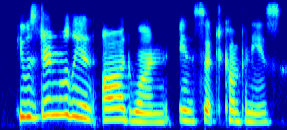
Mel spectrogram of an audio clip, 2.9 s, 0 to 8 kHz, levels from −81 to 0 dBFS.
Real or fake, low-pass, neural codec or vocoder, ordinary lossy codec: fake; 7.2 kHz; codec, 24 kHz, 1.2 kbps, DualCodec; Opus, 32 kbps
